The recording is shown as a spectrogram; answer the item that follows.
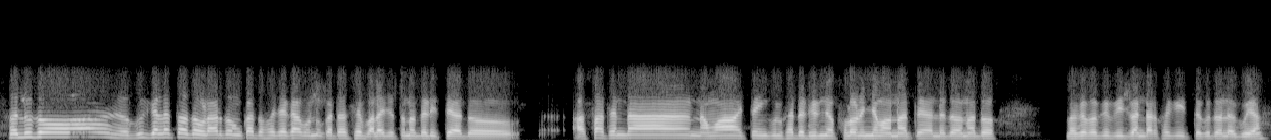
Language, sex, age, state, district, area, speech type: Santali, male, 30-45, West Bengal, Birbhum, rural, conversation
